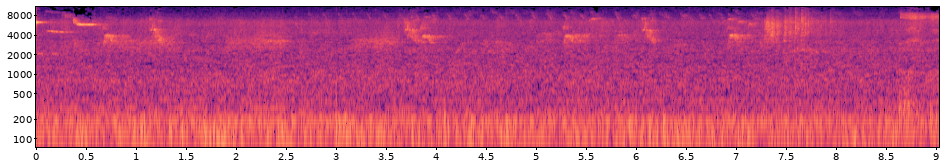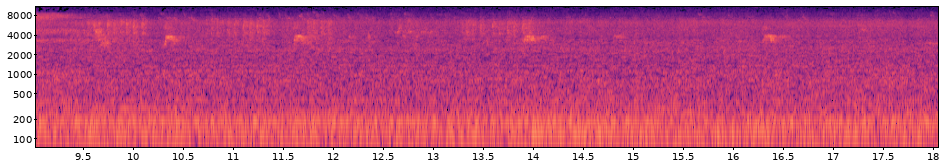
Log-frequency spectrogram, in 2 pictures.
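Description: Small birds giving short high chirps about once a second, with a brief high glide right at the start, over a steady low rumble that is the loudest sound.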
